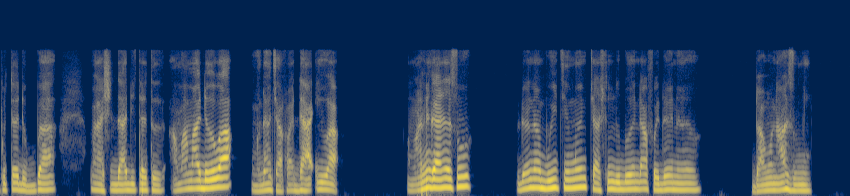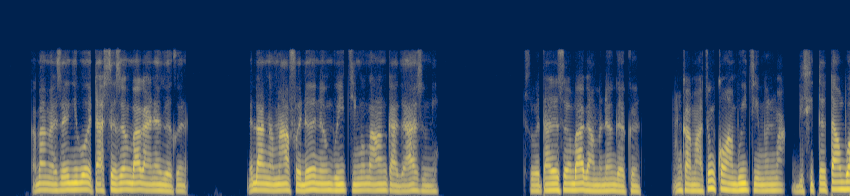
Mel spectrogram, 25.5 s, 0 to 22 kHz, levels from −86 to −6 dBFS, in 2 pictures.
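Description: Just after "maya shi dade", from 2.12 to 2.16 s, and again from 6.27 to 6.41 s, the speech breaks into pops and rough, gritty bursts with brief jumps in level. These are bit errors on an ADPCM link. Each flipped bit knocks the decoder's step size and predictor off track, so the damage rings on for a few milliseconds before it settles. Unlike a packet-loss dropout, the sound never goes silent or repeats. It turns harsh and lurches in loudness instead.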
